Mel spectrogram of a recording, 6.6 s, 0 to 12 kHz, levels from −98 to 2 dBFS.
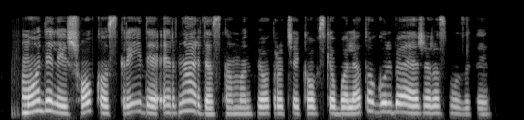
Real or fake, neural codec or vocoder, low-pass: real; none; 7.2 kHz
